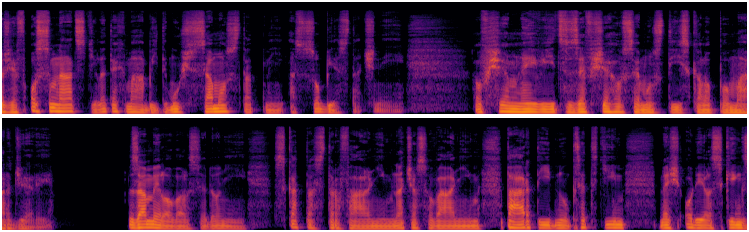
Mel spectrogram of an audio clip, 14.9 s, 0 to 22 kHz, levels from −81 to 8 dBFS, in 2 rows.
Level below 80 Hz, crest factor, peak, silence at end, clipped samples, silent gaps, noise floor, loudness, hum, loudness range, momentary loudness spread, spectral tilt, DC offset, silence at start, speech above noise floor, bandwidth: -36 dBFS; 20 dB; -4 dBFS; 0 s; under 0.1%; none; -83 dBFS; -23 LUFS; none; 4 LU; 13 LU; -5 dB/octave; under 0.1%; 0 s; 60 dB; 16 kHz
